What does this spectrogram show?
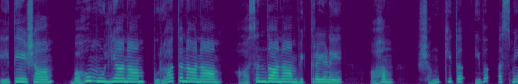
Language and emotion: Sanskrit, fearful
